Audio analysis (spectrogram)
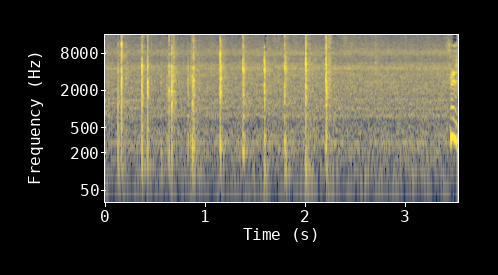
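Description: A freshly baked rosemary bread loaf, one of the first two just taken out of the oven, is thumped as a doneness check, giving eleven soft, dull knocks followed by quiet and a brief louder sound at the very end. The thumping reveals little difference, so doneness is judged instead by the loaf's dark crust colour and firm outside.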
